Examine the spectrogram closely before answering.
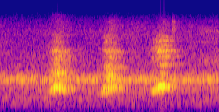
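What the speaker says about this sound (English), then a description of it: "That's the Hounds of the Baskervilles, y'all, my wiener dogs." Dachshunds bark three times in an even rhythm, muffled and somewhat distant as if from another room, over a steady background hum.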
